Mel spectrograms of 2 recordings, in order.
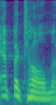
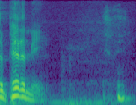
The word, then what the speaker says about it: epitome: my mind's ear i i hear epitome and i have to say no you idiot it's epitome oh jeff i went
